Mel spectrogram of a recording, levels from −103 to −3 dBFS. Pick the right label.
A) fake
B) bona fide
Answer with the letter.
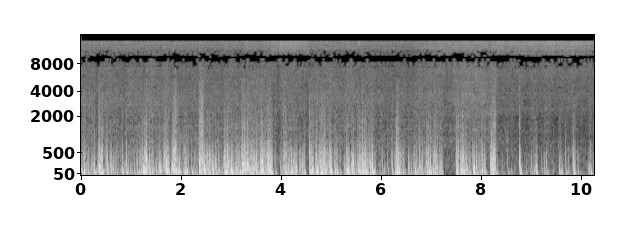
B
